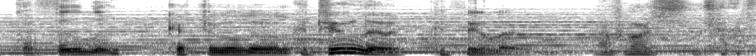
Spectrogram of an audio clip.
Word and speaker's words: Cthulhu: There lay great Cthulhu and his hordes, hidden in green slimy vaults,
